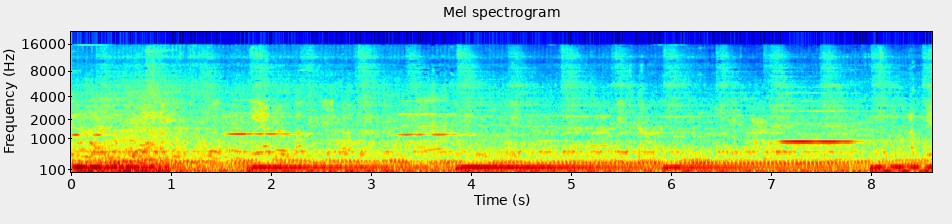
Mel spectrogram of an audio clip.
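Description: A loud low hum that breaks off and starts again about every two seconds, over a steady deeper rumble, with crowd voices mixed in.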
